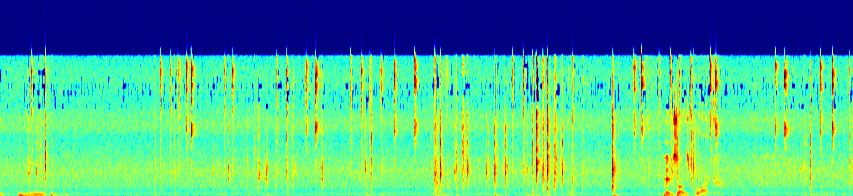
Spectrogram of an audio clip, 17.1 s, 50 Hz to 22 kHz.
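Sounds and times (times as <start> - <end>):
faint steady hum: 0.0 - 17.0
keyboard keys clicking: 3.1 - 6.6, 7.2 - 7.7, 8.7 - 11.6, 15.6 - 16.8.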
